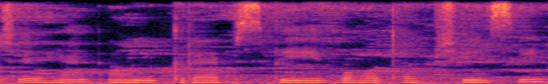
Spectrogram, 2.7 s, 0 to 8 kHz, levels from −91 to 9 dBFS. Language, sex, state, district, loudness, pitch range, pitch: Hindi, female, Gujarat, Gandhinagar, -16 LUFS, 165-190 Hz, 180 Hz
